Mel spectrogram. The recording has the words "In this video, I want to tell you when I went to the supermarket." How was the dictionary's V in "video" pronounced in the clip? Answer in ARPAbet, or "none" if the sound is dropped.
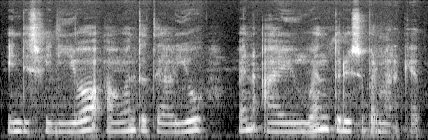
F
